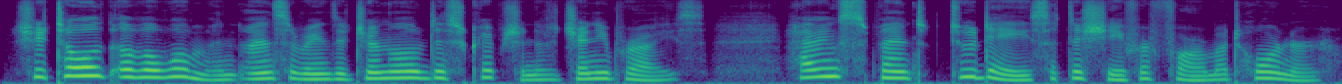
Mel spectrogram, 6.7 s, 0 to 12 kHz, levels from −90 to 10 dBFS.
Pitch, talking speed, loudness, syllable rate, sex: 235 Hz, 195 wpm, -18 LUFS, 5.6 syllables/s, female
